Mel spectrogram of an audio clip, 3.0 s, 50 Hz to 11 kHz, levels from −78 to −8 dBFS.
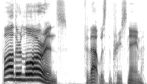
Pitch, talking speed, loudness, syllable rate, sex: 135 Hz, 140 wpm, -15 LUFS, 3.8 syllables/s, male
